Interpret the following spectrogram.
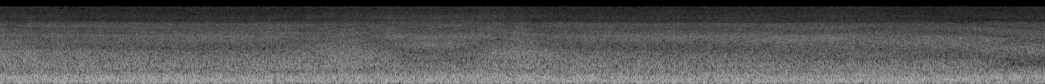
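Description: A swollen river rushing over a weir: steady, loud churning white water with no let-up.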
